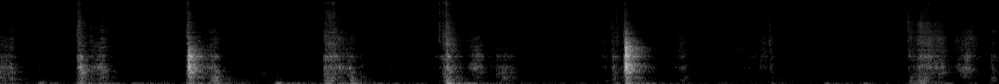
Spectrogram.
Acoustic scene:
kitchen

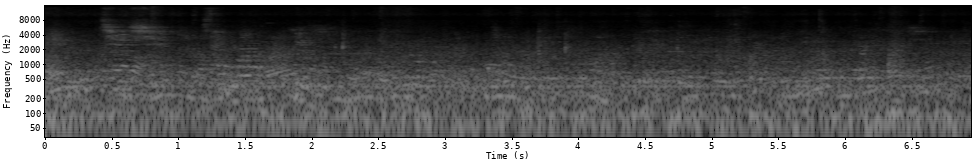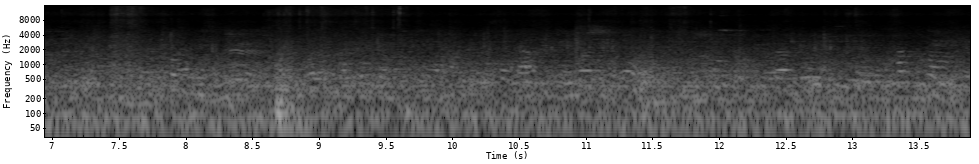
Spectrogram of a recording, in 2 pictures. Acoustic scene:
crowded indoor space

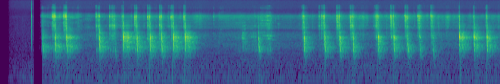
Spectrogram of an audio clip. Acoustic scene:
kitchen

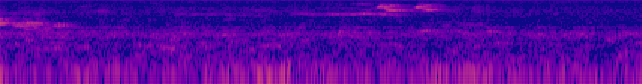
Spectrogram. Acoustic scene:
park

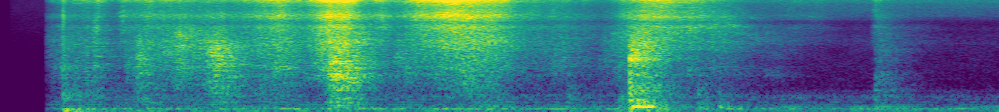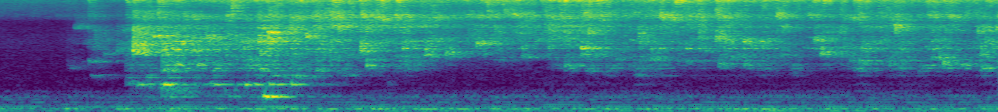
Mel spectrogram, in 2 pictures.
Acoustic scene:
restroom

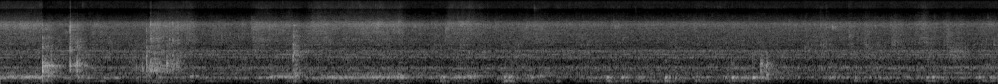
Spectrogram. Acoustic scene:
restroom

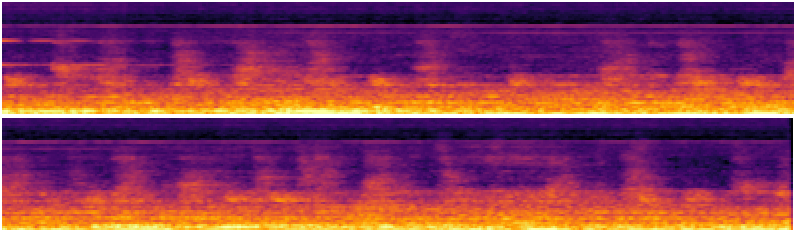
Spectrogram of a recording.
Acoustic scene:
elevator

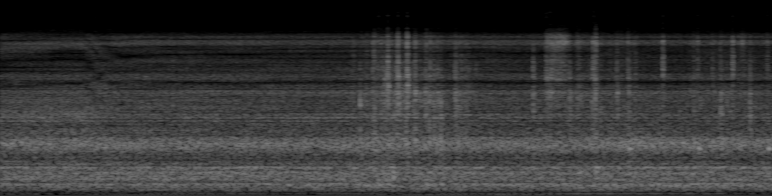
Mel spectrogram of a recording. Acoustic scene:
car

